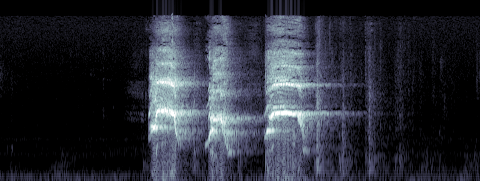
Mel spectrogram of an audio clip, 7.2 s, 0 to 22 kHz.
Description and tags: girl scream frank 7
screaming, screams, scream, girl, scary, woman, horror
